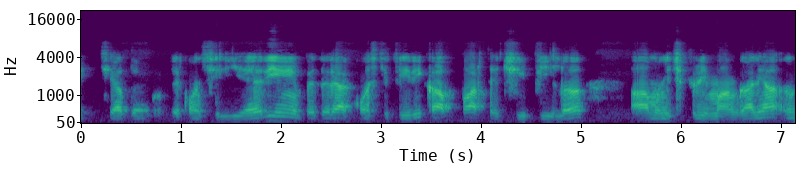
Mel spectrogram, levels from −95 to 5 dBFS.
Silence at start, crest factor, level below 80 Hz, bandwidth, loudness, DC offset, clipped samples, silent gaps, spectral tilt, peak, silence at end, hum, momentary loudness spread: 0 s; 20 dB; -86 dBFS; 11 kHz; -30 LUFS; under 0.1%; under 0.1%; none; -2.5 dB/octave; -10 dBFS; 0 s; none; 12 LU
